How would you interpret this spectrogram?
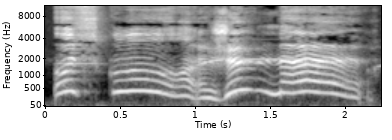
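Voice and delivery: high, wailing fake distress; hammed-up moaning. Jean-Claude pretends to be hurt, moaning theatrically. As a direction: wail for help as if wounded. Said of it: "se met à gémir".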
